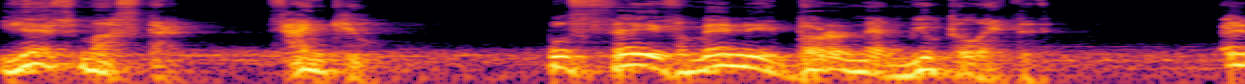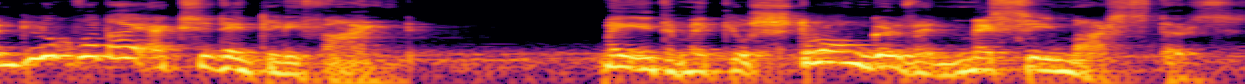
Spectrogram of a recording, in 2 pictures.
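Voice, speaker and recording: A man puts on a character voice at a fairly high pitch, taking long, frequent pauses over clear background noise. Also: fairly slow pace. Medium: video game. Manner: broken grammar, keeps saying "Master".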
